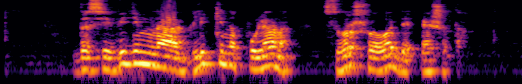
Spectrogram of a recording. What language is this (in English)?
Bulgarian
